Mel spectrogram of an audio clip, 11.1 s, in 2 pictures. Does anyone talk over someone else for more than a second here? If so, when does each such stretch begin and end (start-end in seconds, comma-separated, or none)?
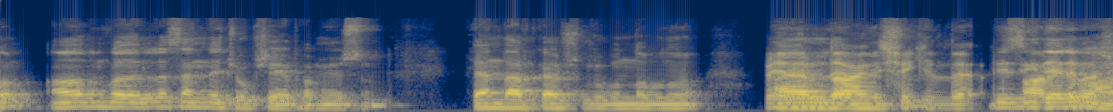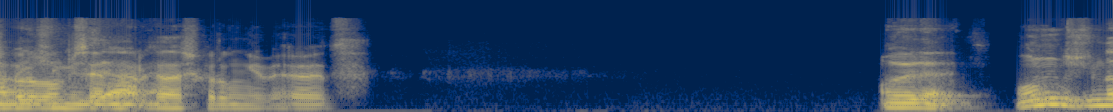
3.8-6.5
